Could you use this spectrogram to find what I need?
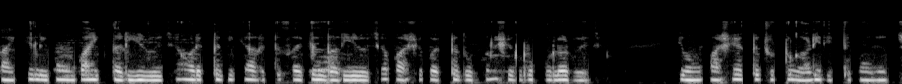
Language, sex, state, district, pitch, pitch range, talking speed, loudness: Bengali, female, West Bengal, Purulia, 210 Hz, 200-220 Hz, 160 wpm, -15 LUFS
